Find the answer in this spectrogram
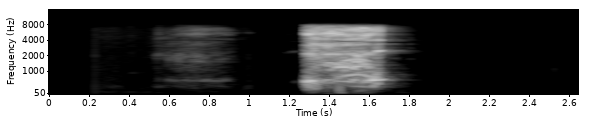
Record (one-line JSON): {"cough_length": "2.6 s", "cough_amplitude": 28803, "cough_signal_mean_std_ratio": 0.33, "survey_phase": "beta (2021-08-13 to 2022-03-07)", "age": "45-64", "gender": "Female", "wearing_mask": "No", "symptom_none": true, "smoker_status": "Never smoked", "respiratory_condition_asthma": false, "respiratory_condition_other": false, "recruitment_source": "REACT", "submission_delay": "4 days", "covid_test_result": "Negative", "covid_test_method": "RT-qPCR", "influenza_a_test_result": "Negative", "influenza_b_test_result": "Negative"}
